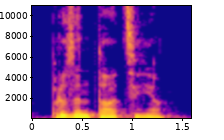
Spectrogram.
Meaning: presentation
- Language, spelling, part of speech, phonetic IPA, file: Ukrainian, презентація, noun, [prezenˈtat͡sʲijɐ], Uk-презентація.ogg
